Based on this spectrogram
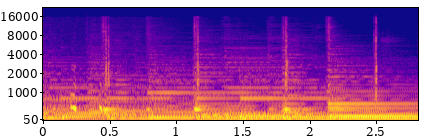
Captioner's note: chuckles; uplifting music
